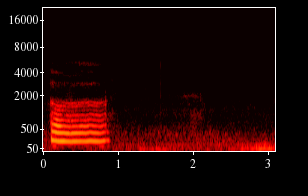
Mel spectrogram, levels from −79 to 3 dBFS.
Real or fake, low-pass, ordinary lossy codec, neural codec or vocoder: fake; none; none; codec, 16 kHz, 2 kbps, X-Codec, WavLM features, trained on Multilingual LibriSpeech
